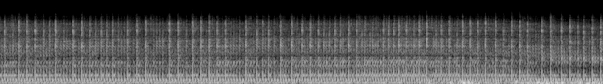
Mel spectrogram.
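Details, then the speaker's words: Rovan 36cc two-stroke with Victory big bore and pipe, started without choke on a hot day: fast, crackly pulse holding steady and low without hunting or stalling; normal idle. "Pipe sounds badass. See where my idle is."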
